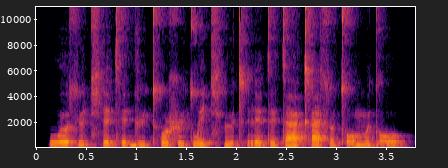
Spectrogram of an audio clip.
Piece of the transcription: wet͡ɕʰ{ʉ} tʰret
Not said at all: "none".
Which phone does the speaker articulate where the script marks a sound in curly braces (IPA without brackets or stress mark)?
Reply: ʉ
